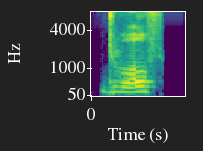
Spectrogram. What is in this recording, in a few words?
"dwarf", Indian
